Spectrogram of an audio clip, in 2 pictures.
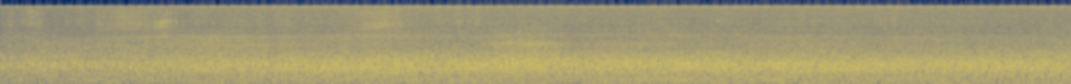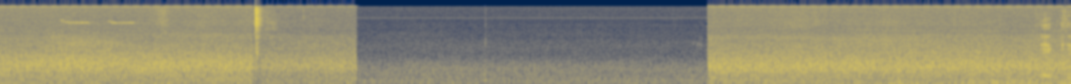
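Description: Steady outdoor background noise, a rushing haze like distant road traffic. A single sharp click comes about ten seconds in. Soon after, the noise drops away for about two and a half seconds, then returns.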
